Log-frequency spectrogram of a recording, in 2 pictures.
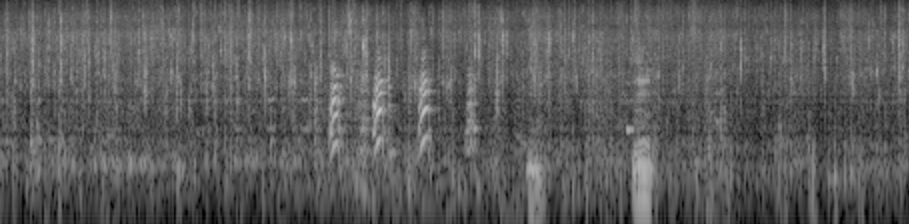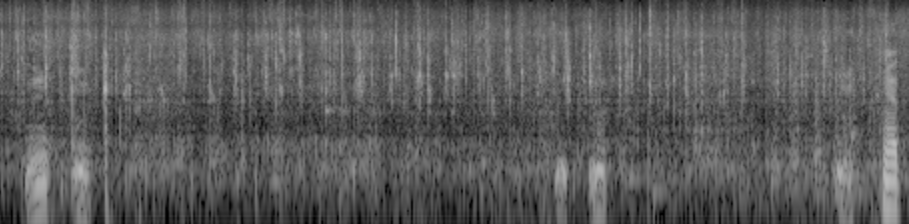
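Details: Hungarian Mangalica piglets on an eco-farm eating chicken offal, one running off with a chicken head: scattered short low grunts every few seconds amid steady crunching, slurping and rustling feeding sounds.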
